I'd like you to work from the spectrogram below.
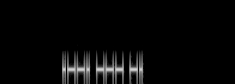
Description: Morse code, heard as a keyed tone, about 50 wpm, 700 Hz. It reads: PON
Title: Top Three Letter Combinations in Words 50wpm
